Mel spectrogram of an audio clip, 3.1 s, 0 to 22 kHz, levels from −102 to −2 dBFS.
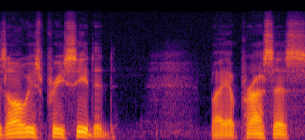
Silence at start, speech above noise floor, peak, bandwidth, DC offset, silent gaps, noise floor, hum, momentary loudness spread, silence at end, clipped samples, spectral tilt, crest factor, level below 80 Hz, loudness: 0 s; 34 dB; -6 dBFS; 13 kHz; under 0.1%; none; -57 dBFS; none; 11 LU; 0 s; under 0.1%; -5.5 dB/octave; 18 dB; -50 dBFS; -23 LUFS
